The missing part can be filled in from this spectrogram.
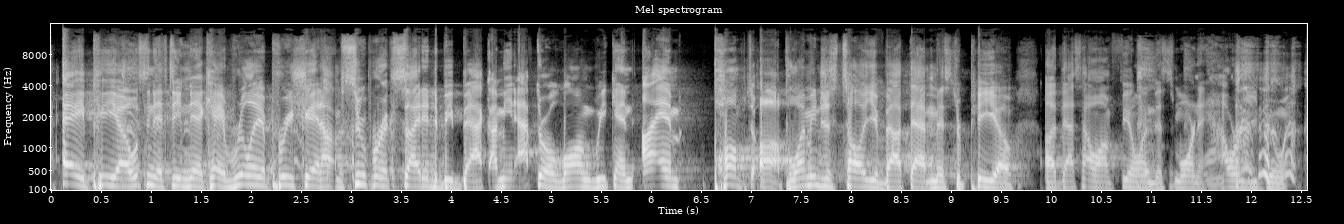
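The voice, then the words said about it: Imitated radio host voice. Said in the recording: “your radio voice imitation of me”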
